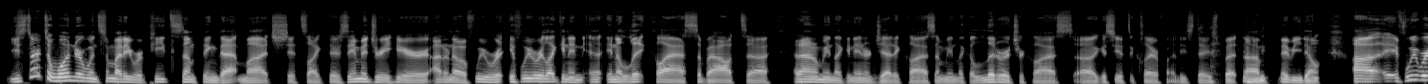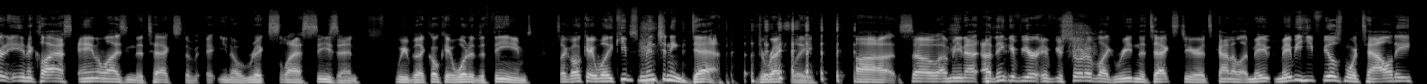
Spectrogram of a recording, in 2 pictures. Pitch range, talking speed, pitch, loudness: 95-140 Hz, 255 wpm, 115 Hz, -21 LUFS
